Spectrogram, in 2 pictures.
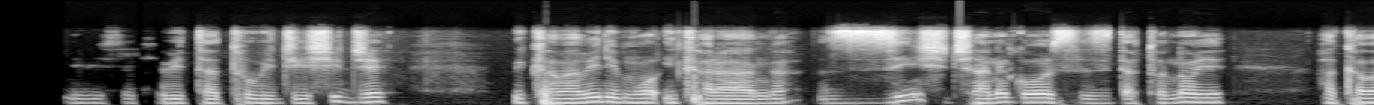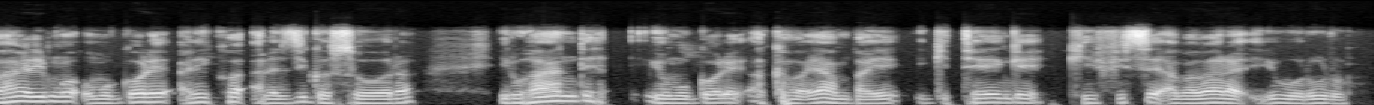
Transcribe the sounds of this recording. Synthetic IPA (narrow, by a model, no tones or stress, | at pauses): iβisokʰiβitʰatʰuβid͡ʒiʃid͡ʒe̞ | βikʰaβaβiɾimŋo̞ʔikʰaɾaːŋɡaziːnʃit͡ʃaːne̞ɡo̞ːse̞zidatʰo̞no̞je̞ | hakʰaβahaɾimŋo̞ʔumuɡo̞ɾe̞ʔaɾikʰo̞ʔaɾaziɡo̞so̞ːɾa | iɾuɦaːnde̞jomuɡo̞ɾe̞akʰaβajaːmbaje̞iɡitʰe̞ːŋɡe̞kʰifise̞amaβaɾajuβuɾuɾu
